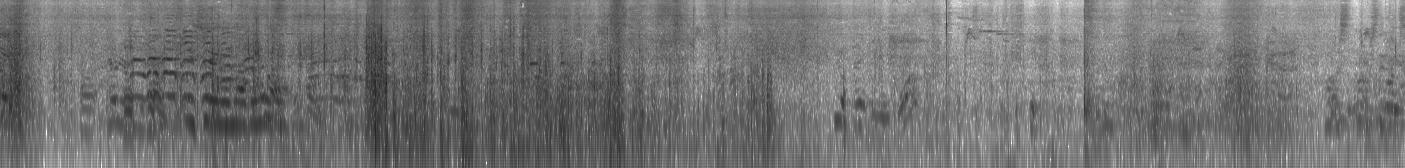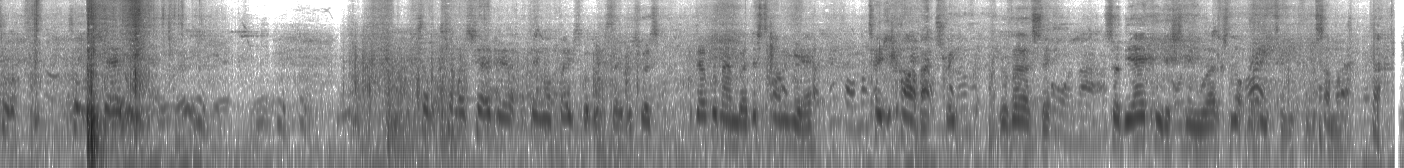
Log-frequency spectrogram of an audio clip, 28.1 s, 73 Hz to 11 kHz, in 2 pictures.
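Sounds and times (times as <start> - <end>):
plastic tarpaulin rustling: 0.0 - 16.1.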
